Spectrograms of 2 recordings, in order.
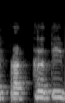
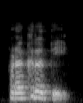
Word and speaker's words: Prakriti: The kr there is not a joint consonant. It's a combination of the consonant k with r, a vowel. So it is not a joint consonant. So that's a commonly mispronounced word. We tend to say Prakriti whenever we see that as a joint consonant. We have to avoid that. It is not a joint consonant. So Prakriti.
